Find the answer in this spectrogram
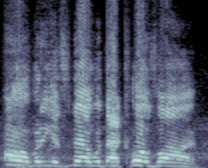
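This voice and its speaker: A man calling play-by-play as a wrestling commentator, excitable and exclamatory in his delivery. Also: very high voice, brisk, poor audio.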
